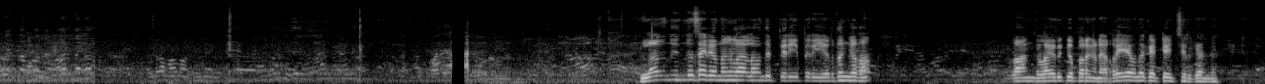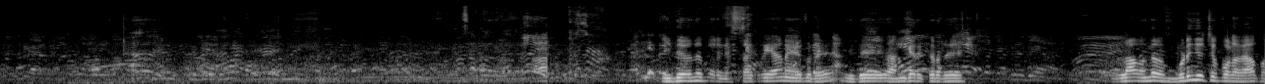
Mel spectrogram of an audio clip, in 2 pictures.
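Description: A crowd of men chatters in the background outdoors.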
